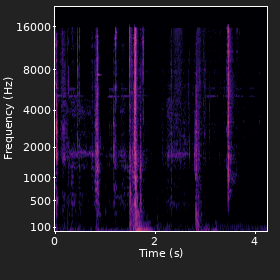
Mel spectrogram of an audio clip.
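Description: A key working a front-door lock and the door being opened: a series of separate clicks and knocks, the loudest with a low thump a little before halfway through.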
